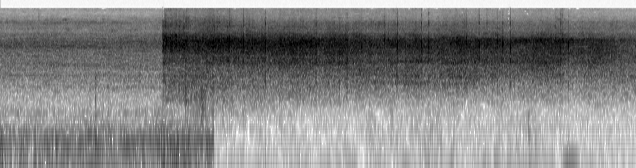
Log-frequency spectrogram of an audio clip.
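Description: Model railway trains running on the layout: a low rumble of rolling stock on the track, then a sudden loud steady hiss starting about one and a half seconds in and lasting about four seconds, while the low rumble drops away.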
